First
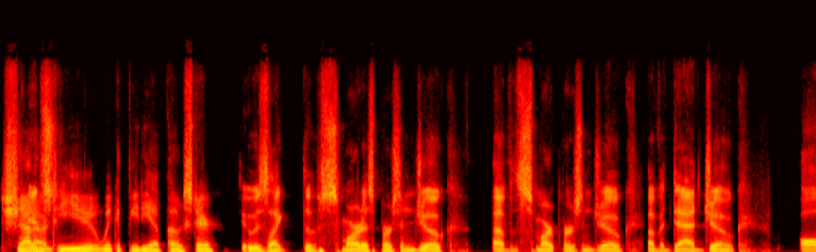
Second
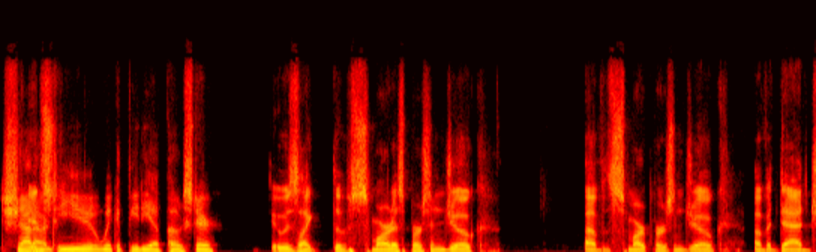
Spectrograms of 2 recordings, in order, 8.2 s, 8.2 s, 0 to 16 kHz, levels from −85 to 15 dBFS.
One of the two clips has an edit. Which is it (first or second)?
first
